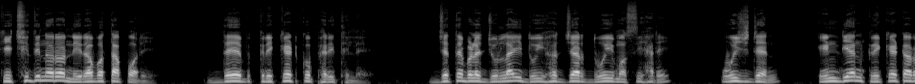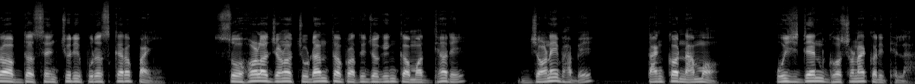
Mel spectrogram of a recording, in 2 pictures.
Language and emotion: Odia, neutral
